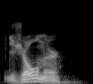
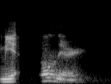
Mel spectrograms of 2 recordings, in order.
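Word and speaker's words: Mjölnir: He pronounces it Mjolnir. – That's the correct. – Mjolnir. – Mjolnir. Like the Halo armor.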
